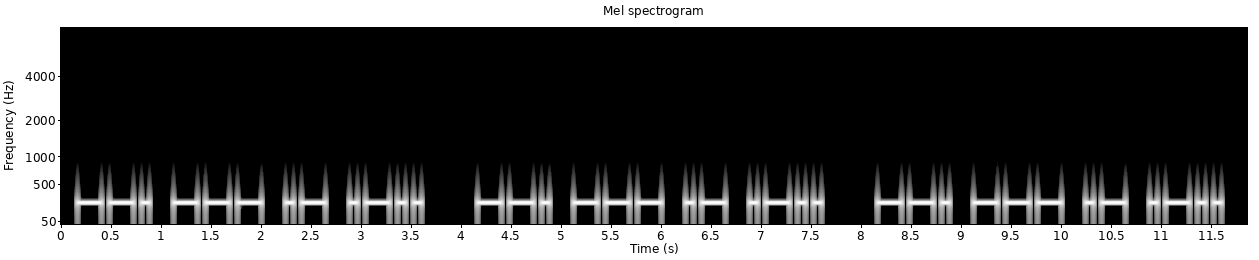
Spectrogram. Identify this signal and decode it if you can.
Morse code, heard as a keyed tone, about 15 wpm, 250 Hz. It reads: GOAL GOAL GOAL
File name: morse-training-15WPM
